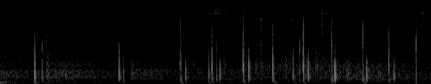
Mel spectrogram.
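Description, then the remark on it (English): Heavy footsteps of an armored soldier with a sharp, metallic clank, sparse at first and then quickening into a steady tread that grows louder as the soldier approaches. No one speaks. “The clanking of the soldier's footsteps could be heard approaching.”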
